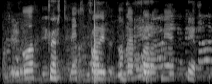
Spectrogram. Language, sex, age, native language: Icelandic, female, 13, Icelandic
